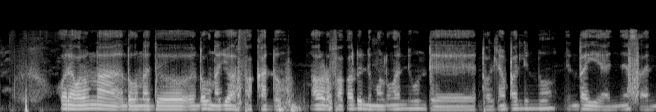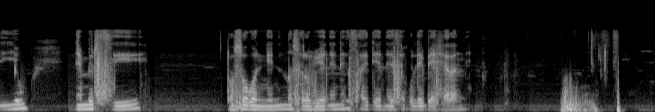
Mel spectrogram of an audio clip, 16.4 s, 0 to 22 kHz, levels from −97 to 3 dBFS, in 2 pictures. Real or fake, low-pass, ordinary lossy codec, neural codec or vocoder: real; 7.2 kHz; Opus, 64 kbps; none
